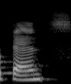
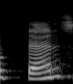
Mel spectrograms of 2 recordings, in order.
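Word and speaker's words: tenths: इसको टेंस नहीं बोल रहे हैं, टेंथ पार्ट है उसका, 10वां हिस्सा।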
